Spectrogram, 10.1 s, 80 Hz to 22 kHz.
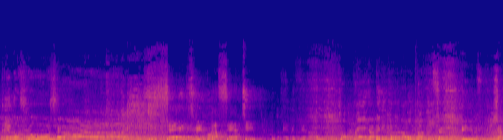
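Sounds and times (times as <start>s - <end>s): background music: 0.0s - 10.0s
man talking: 3.2s - 10.0s.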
